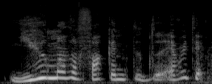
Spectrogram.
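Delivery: high-pitched imitation of a cursing neighbor; mock angry neighbor. Neighbor storming over about the stray cat, high mock rant. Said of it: "but just like".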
